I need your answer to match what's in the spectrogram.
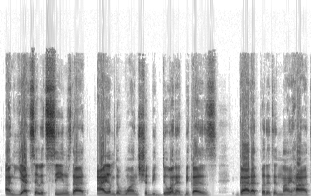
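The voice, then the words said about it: Trinidadian accent. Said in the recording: “my twang or accent ... Where does that accent hail from? ... originally from Trinidad”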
